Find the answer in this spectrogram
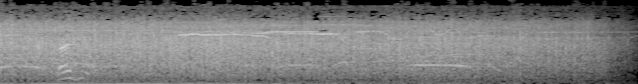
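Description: Concert hall audience applauding after a song, the applause slowly dying away near the end.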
